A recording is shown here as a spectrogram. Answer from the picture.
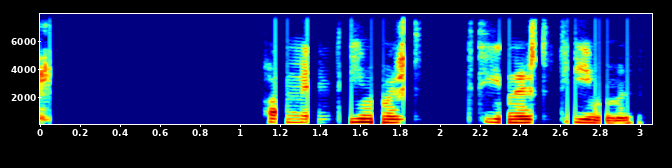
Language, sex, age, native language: Icelandic, male, 9, Icelandic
